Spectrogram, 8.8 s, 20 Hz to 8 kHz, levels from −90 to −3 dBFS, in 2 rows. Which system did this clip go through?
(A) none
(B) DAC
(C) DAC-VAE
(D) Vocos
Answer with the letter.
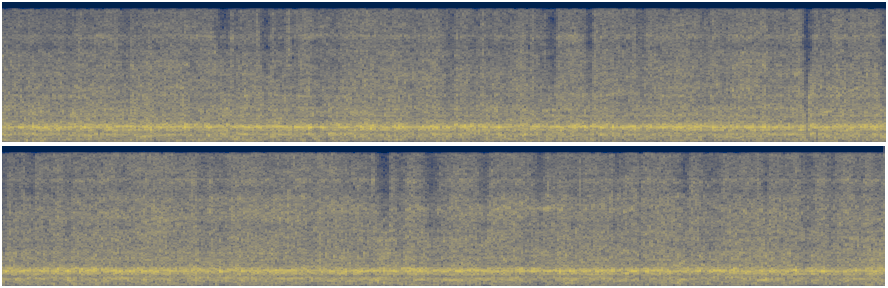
C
